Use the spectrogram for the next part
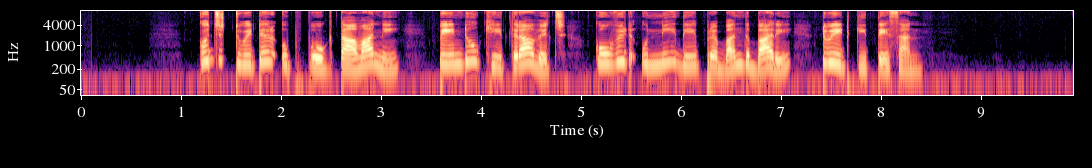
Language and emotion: Punjabi, neutral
